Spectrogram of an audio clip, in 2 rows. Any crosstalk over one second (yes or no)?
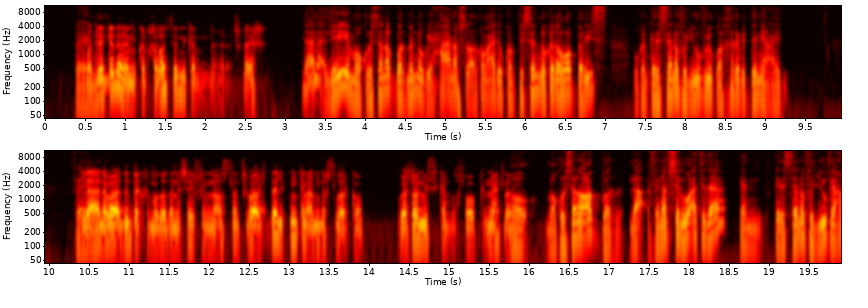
no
